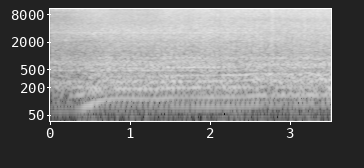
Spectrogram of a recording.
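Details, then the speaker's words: Engine on dynamometer at maximum load testing an Edelbrock Thunder 1813 carburetor: loud steady full-throttle roar at high revs, no misses, knocks or labouring; reading went past the scale, over 600 ft-lb torque. "Listen to that thing, listen to that thing, listen to that thing putting out power. That thing went right off the end of the scale"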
